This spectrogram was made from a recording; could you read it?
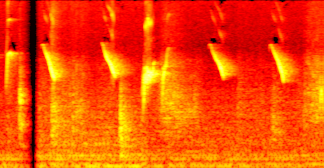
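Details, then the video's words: White-rumped shama song played as a lure to stimulate other birds to sing: a series of high, sharply down-slurred whistled notes, one about every two-thirds of a second, with short fainter notes in between. "KICAUAN MURAI BATU merangsang BUNYI jadi NYAUT GACOR NGEPLONG BONGKAR ISIAN ¦ PANCINGAN MURAI"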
